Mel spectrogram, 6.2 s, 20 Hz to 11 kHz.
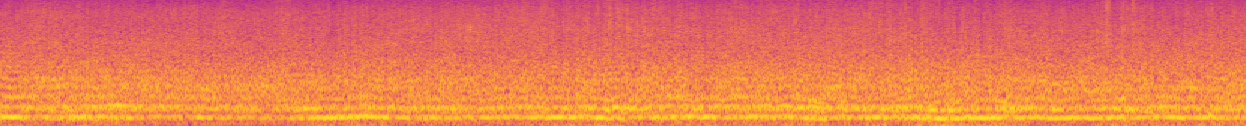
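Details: Bees pouring out for a large orientation flight when sunshine followed cold days, 24 March 2024; loud, constant hum of many flying insects with a wavering lower tone.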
